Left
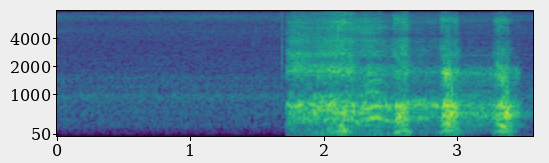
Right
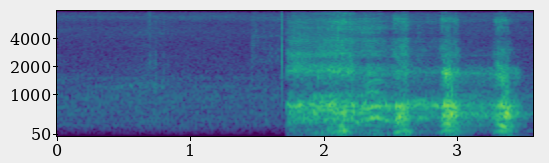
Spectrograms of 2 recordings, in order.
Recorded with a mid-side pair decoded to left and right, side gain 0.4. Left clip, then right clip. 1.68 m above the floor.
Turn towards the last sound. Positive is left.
turn(degrees=50)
